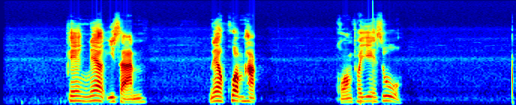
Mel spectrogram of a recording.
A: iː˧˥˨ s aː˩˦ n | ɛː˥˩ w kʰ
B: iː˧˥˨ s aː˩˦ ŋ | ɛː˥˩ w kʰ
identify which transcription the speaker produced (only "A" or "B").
A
